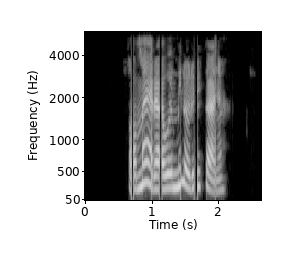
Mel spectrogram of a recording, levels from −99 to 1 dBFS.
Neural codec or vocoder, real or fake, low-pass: none; real; 5.4 kHz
